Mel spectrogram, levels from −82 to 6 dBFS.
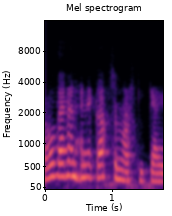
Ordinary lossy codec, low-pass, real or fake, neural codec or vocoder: AAC, 64 kbps; 14.4 kHz; fake; codec, 44.1 kHz, 2.6 kbps, DAC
